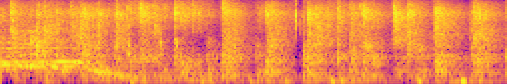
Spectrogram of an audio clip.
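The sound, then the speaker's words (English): An audience at the Eden Gathering claps in a round of applause, a dense, steady patter of many hands that stays loud and continuous for about three seconds with no break. “So can we have a round of applause for them, please?”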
